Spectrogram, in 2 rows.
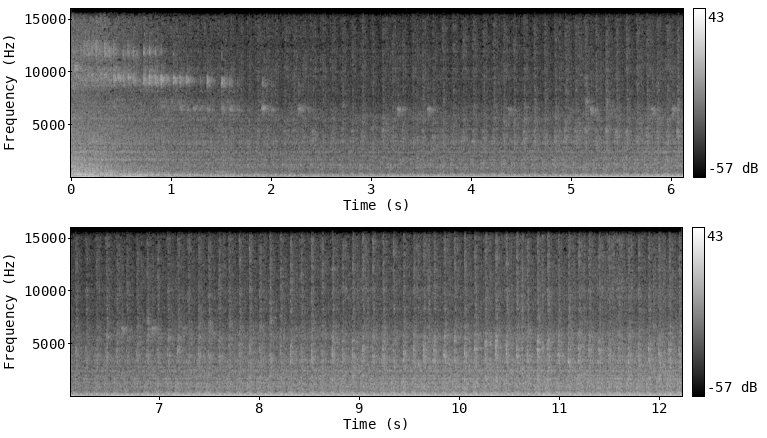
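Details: Norton P11 competition twin, after cleaning debris from pilot jet (choke needed to start): steady, even burble at a set 1,000 rpm idle, no misses or knocks; healthy, well-set idle.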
